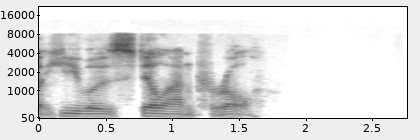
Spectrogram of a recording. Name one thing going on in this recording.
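A middle-aged man talks calmly over an online call.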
